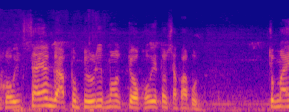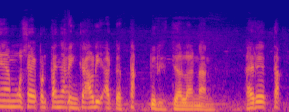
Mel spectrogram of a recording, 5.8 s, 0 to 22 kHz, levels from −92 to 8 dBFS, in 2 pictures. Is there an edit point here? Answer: yes; 1 cut; at 3.6 s

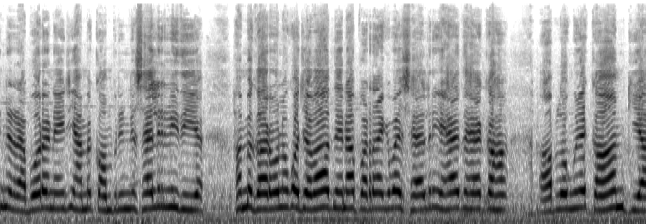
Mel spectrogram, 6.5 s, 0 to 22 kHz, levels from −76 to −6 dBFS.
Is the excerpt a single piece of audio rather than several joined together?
yes; 0 cuts

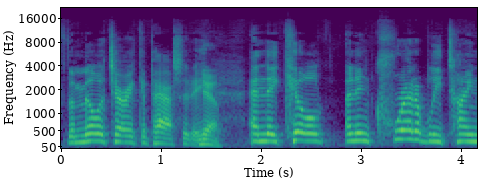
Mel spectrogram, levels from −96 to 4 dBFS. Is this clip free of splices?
yes; 0 cuts

